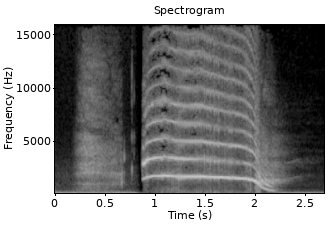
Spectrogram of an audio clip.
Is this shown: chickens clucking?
no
